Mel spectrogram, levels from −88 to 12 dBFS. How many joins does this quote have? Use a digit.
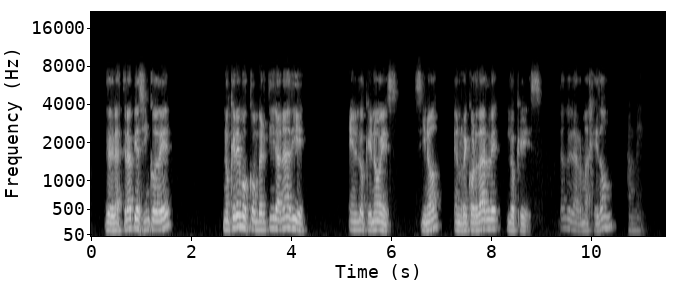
1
